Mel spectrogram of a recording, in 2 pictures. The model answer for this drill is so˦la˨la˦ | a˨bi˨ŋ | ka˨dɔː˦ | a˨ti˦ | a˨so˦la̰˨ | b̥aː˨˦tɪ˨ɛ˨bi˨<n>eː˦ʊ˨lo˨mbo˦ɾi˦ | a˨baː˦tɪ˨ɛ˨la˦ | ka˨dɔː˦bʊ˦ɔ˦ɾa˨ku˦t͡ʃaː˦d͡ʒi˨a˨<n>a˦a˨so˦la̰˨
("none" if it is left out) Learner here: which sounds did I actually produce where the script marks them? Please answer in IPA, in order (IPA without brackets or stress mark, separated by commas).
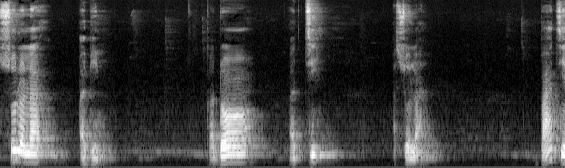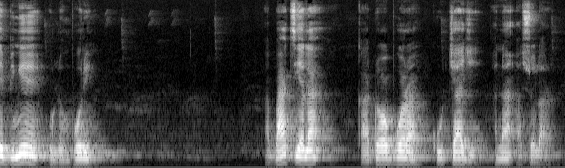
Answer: ŋ, n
